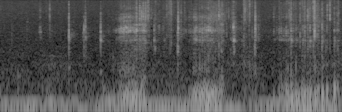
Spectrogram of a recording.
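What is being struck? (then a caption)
Bar of soap cut with a blade. A solid light green bar of dry soap, held in the hand, is shaved with a utility knife blade. Short crisp scraping and cutting crunches repeat throughout, some gathering into brighter rasping strokes over a low rumble.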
